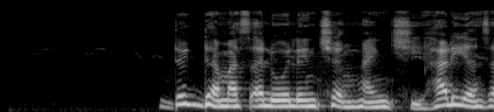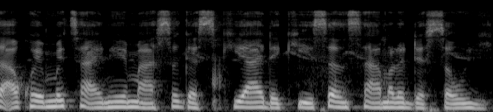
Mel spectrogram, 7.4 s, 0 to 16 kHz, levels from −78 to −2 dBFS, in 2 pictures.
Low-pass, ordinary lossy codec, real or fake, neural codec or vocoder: 10.8 kHz; MP3, 96 kbps; real; none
